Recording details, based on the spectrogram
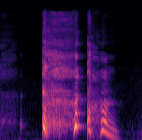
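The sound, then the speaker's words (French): A loud cough in two quick bursts, the second dropping into a short raspy throat-clearing tail, with no talking around it. “Attendez, je vais tousser.”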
